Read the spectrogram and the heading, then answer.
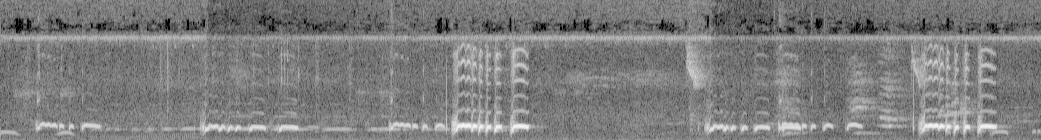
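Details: Local zebra dove song for luring and prompting other doves to answer: phrases of quick rolling coos, each peaking in a harsh, overtone-rich burst, repeat roughly every three seconds over faint background coos.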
